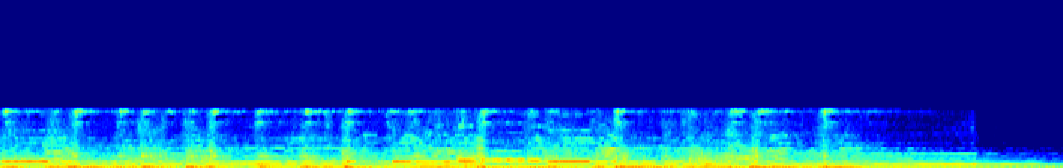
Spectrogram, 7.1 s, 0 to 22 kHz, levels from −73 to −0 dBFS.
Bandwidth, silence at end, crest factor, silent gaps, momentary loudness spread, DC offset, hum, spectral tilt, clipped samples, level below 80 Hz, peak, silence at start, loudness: 8.2 kHz; 0 s; 16 dB; none; 7 LU; under 0.1%; none; -6.5 dB/octave; under 0.1%; -40 dBFS; -6 dBFS; 0 s; -23 LUFS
